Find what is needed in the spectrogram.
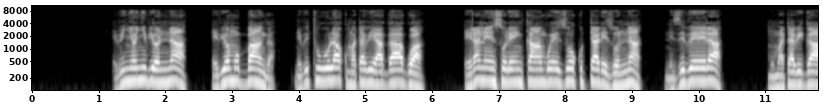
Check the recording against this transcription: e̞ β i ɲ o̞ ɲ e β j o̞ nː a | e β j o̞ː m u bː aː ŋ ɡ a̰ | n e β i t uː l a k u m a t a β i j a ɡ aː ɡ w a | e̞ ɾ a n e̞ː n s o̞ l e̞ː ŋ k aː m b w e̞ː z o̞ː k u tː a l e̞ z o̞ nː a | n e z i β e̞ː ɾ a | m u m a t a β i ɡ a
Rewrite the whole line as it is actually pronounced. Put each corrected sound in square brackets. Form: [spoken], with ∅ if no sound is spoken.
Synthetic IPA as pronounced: e̞ β i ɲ o̞ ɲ [i] β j o̞ nː a | e β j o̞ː m u bː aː ŋ ɡ a̰ | n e β i t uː l a k u m a t a β i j a ɡ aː ɡ w a | e̞ ɾ a n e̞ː n s o̞ l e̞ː ŋ k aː m b w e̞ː z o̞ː k u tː a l e̞ z o̞ nː a | n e z i β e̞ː ɾ a | m u m a t a β i ɡ a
